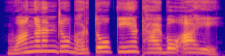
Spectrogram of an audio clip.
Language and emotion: Sindhi, neutral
